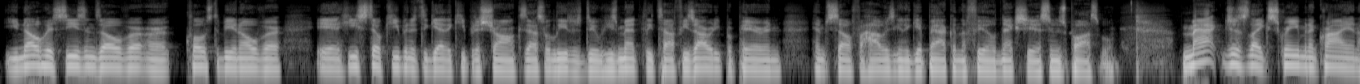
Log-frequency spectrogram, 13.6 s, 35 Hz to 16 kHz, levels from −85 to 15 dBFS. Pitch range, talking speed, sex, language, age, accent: 115-160 Hz, 230 wpm, male, English, 20-39, American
